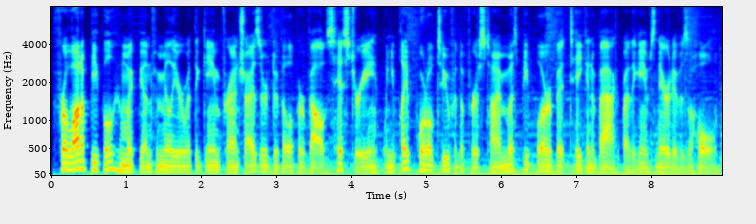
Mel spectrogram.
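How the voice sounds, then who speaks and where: A man's voice: deep voice, quick pace, few pauses, a bit bright. A young man reading scripted narration as the presenter of a video essay. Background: faint music.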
